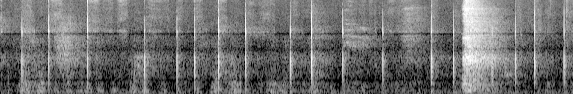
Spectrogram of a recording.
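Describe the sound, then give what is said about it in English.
Writing sounds as a basis of eigenfunctions is written out during a mathematics lecture on self-adjoint operators: many sharp taps and short strokes in an irregular rhythm, with one longer scratchy stroke near the end. “In particular, I could also write down some nice basis of eigenfunctions. And I would write down something like this.”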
